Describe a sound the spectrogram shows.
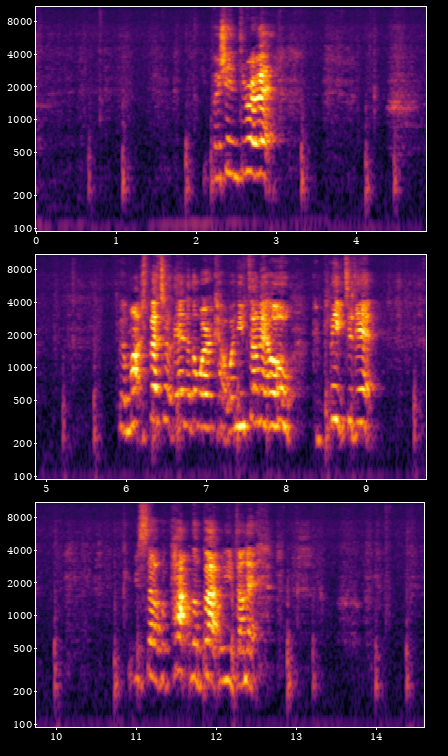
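Feet thump quickly as a woman jumps and steps.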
